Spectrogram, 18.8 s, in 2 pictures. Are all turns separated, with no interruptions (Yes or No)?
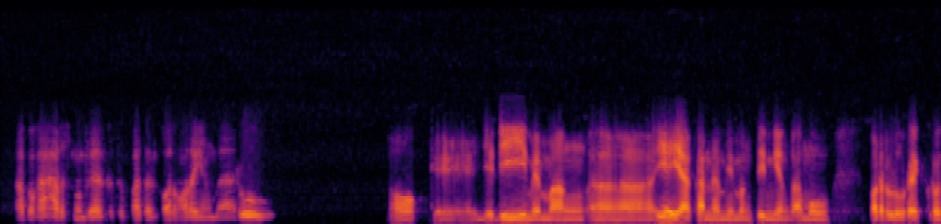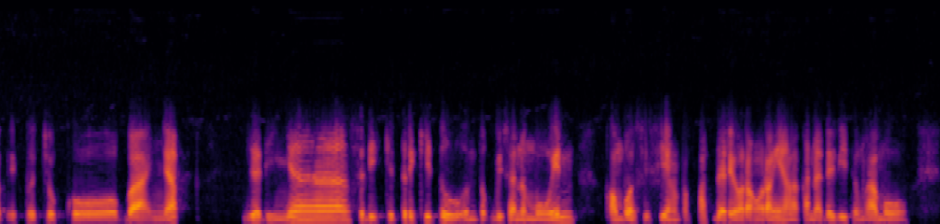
Yes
